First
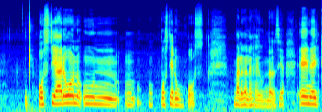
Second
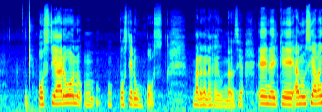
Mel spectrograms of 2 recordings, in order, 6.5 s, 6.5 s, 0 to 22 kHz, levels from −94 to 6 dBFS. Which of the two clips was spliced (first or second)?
second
